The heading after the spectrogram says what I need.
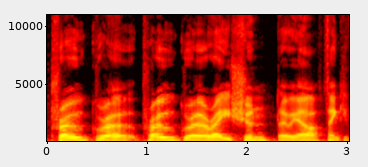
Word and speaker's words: prorogation: It says prorogation, pronounced prorogation.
